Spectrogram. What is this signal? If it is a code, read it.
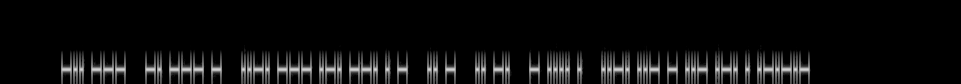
Morse code, heard as a keyed tone, about 40 wpm, 700 Hz. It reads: DO NOT FORGET IT IN THE FUTURE.
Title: Sentences from Top 1200 Words 40wpm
